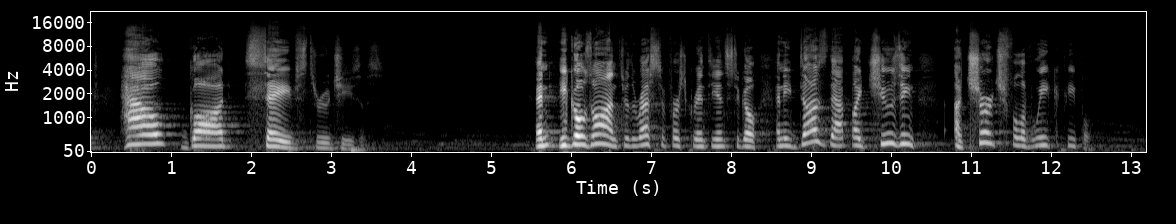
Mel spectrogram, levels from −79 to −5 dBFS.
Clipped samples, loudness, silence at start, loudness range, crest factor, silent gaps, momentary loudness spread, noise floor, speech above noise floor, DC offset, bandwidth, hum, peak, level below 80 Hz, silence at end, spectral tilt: under 0.1%; -23 LUFS; 0.4 s; 8 LU; 24 dB; none; 20 LU; -65 dBFS; 41 dB; under 0.1%; 15.5 kHz; none; 0 dBFS; -66 dBFS; 0.75 s; -4 dB/octave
